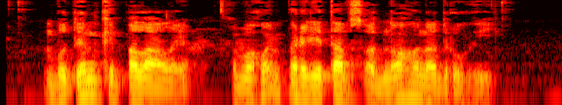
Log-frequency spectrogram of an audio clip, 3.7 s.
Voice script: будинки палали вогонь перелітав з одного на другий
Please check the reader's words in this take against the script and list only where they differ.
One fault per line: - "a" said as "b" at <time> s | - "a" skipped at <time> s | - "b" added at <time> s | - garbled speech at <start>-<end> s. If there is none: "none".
none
